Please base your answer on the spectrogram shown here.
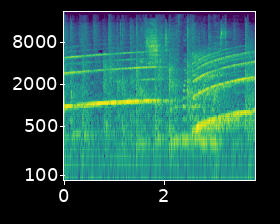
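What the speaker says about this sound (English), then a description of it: "Hey, do you hear that fire alarm?" Fire alarm ringing in the video game Life is Strange, a steady electronic tone with bright harmonics, then a rising, swooping electronic tone toward the end, under faint background sound and some talk.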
